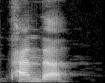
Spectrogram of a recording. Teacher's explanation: p like the p in Panda you should feel air coming out of your mouth when you make this sound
